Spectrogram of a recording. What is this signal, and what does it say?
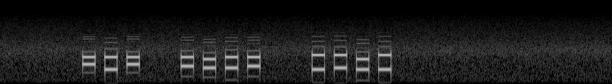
DTMF, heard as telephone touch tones, dialled by machine, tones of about 120 ms. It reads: 020 8458 3613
